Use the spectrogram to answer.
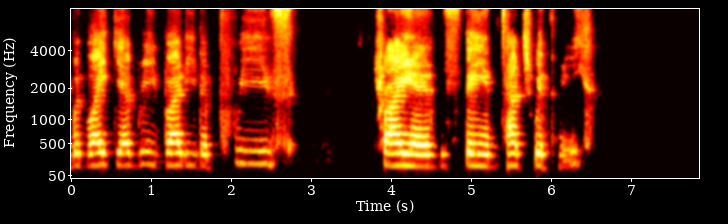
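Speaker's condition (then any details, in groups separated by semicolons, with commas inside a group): Cerebral palsy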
